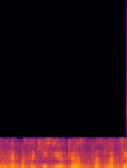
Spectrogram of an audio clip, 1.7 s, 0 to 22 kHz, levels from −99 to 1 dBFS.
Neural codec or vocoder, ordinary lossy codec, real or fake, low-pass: codec, 16 kHz, 8 kbps, FunCodec, trained on Chinese and English, 25 frames a second; AAC, 16 kbps; fake; 7.2 kHz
